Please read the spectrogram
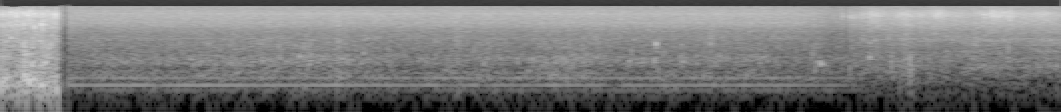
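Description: Water sloshing around a boat's stern with wind on the microphone, cut off suddenly about half a second in. After that there is only quiet outdoor ambience with a faint steady low hum.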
